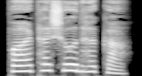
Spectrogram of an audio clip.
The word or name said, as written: ಪಾಠಶೋಧಕ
